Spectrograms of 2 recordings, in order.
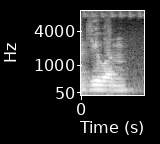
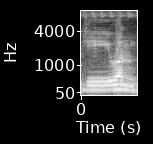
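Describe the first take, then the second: First: The first vowel is short. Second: The first vowel is long. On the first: The speaker calls it wrong. "यदि हम गलती से जा में छोटी ई की मात्रा लिख दें तो शब्द हो जाएगा" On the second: The speaker calls it right. "हमको लिखना जीवन, तो जा में बड़ी की मात्रा रहेगी"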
